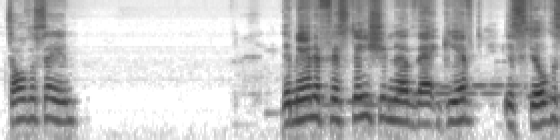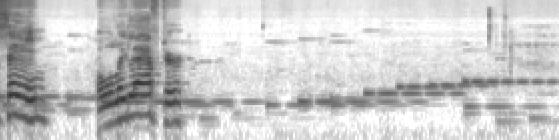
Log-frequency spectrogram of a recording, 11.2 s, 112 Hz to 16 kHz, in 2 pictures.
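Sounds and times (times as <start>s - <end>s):
speech: 0.1s - 0.8s, 2.8s - 7.5s
clock sounding a soft melody of rising tones: 2.6s - 11.1s.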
